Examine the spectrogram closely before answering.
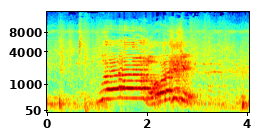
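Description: A man calls out in a long, loud, drawn-out cry.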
